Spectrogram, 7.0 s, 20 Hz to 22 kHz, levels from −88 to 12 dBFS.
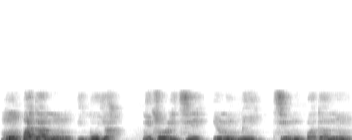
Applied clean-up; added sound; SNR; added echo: none; none; none; reverberation time 0.3 s.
